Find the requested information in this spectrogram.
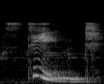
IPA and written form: sti:md (steamed)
